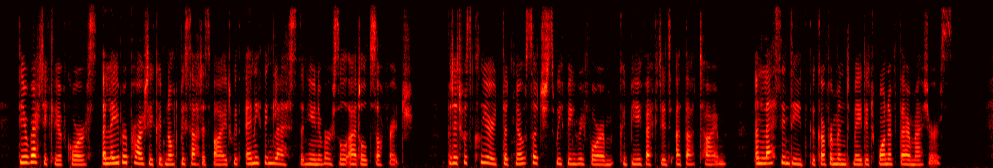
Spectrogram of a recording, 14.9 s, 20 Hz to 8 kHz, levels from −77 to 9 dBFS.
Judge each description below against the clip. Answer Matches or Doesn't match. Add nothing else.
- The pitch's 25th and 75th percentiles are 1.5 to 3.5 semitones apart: Matches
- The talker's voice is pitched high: Matches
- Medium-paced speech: Matches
